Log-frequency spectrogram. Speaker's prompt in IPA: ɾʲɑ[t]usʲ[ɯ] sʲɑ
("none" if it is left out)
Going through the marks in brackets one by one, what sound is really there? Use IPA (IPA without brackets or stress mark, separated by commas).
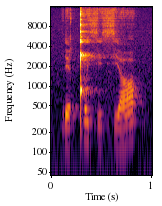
ǃ, u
